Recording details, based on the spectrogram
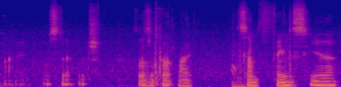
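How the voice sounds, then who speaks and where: Low, creaky man commenting on a game. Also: noisy background. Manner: halting, thinking aloud. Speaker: video game player giving commentary. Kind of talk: casual gameplay commentary.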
